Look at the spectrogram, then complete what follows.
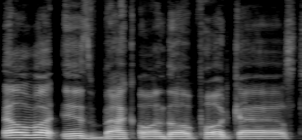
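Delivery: slow, loud proud reveal; big announcement. Acted. Grand announcement after drum roll.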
